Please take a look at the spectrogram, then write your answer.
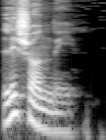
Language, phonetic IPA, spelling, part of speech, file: Russian, [lʲɪˈʂonːɨj], лишённый, verb / adjective, Ru-лишённый.ogg
- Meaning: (verb) past passive perfective participle of лиши́ть (lišítʹ); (adjective) devoid, lacking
